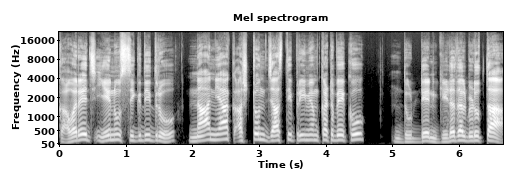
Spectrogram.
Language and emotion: Kannada, angry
